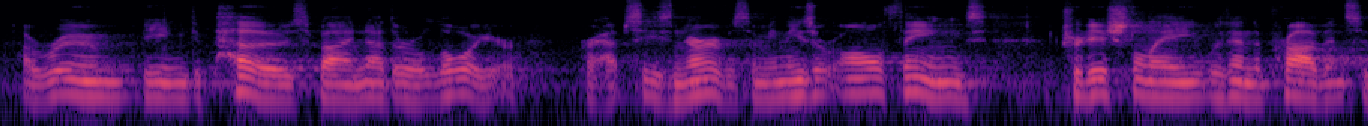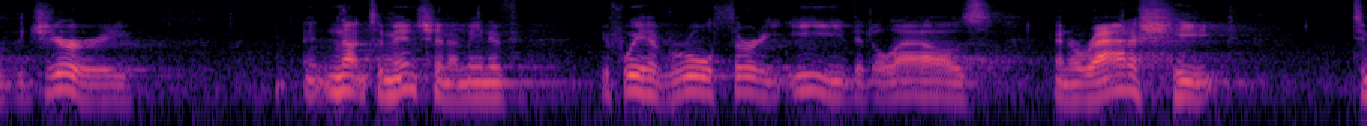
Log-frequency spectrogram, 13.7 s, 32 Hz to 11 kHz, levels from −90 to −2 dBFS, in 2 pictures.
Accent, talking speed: American, 175 wpm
